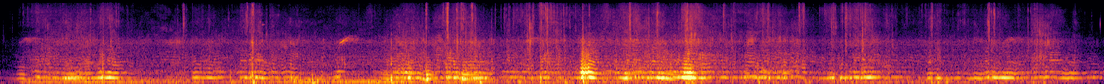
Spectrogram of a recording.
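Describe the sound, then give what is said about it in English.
Many honeybees buzz at their hives at a residence in Blacksburg, Virginia. The low, dense drone runs continuously, its loudness swelling and dipping as individual bees pass close. “You heard sounds from honeybee hives at a residence in Blacksburg, Virginia.”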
